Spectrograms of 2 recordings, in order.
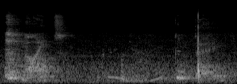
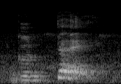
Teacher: Polite farewells, and we do try and keep farewells polite, generally speaking, usually end at a kind of mid rather than at a low pitch.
